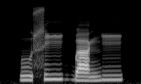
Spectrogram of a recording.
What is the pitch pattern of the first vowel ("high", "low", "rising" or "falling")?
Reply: low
